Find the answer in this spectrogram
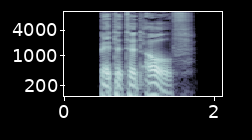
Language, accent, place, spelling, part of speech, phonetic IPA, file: German, Germany, Berlin, bettetest ein, verb, [ˌbɛtətəst ˈaɪ̯n], De-bettetest ein.ogg
- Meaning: inflection of einbetten: 1. second-person singular preterite 2. second-person singular subjunctive II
